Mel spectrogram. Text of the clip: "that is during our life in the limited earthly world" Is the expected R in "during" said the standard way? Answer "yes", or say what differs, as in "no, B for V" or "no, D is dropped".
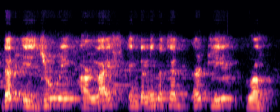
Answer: no, R is dropped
